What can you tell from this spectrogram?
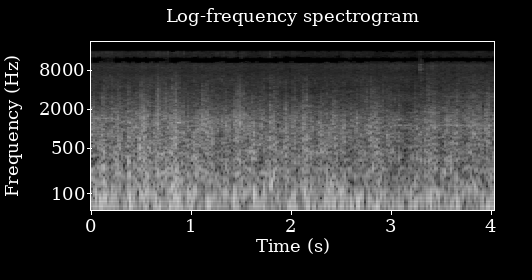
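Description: Powerboat running at speed: a steady engine drone under loud rushing water and spray along the hull, with wind buffeting the microphone.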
